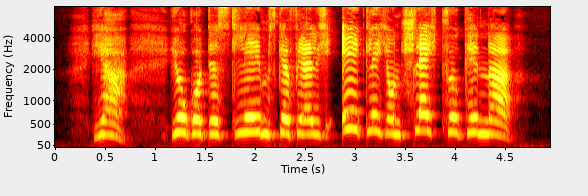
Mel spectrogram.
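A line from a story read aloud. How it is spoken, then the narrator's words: Yelling. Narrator (German): brüllt Nina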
